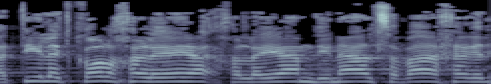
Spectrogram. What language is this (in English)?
Hebrew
